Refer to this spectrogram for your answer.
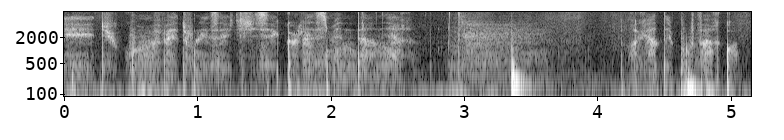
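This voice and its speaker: A woman whispers in a relaxed tone at a fairly quick pace, with long, frequent pauses. Her loudness swings widely, and background noise is noticeable. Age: 20s. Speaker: ASMR creator, dancer. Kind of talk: ASMR talking with triggers, casual chat to viewer. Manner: relaxed, chatty, soft-spoken.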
